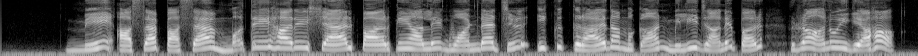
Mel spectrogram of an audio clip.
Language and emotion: Dogri, surprised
